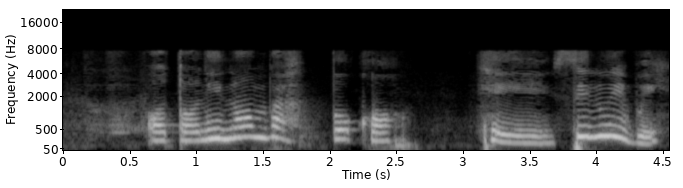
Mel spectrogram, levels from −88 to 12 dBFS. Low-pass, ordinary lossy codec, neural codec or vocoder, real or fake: 14.4 kHz; AAC, 24 kbps; codec, 32 kHz, 1.9 kbps, SNAC; fake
